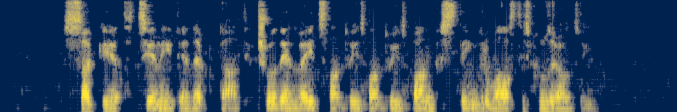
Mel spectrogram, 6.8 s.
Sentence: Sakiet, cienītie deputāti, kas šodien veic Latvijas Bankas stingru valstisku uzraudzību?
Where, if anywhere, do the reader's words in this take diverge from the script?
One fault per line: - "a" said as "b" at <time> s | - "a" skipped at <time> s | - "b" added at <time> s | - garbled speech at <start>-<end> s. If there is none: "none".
- "kas" skipped at 2.5 s
- "Latvijas" added at 3.7 s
